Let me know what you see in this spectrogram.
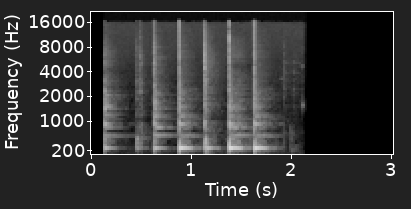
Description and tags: JV bongo loops for ya 1!
Recorded with various dynamic mic (mostly 421 and sm58 with no head basket)
samples, loops, congatronics, Unorthodox, tribal, bongo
